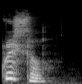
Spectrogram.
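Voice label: "gristle", British English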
